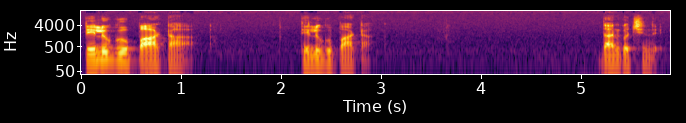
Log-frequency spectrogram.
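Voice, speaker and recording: A man's voice: fairly low pitch, slow pace. A man delivering an opinion commentary, arguing emphatically with rhetorical questions. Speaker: political commentator.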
